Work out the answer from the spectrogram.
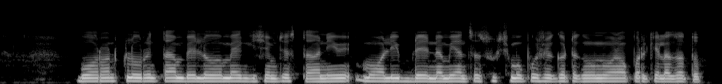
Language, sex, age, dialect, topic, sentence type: Marathi, male, 31-35, Standard Marathi, agriculture, statement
